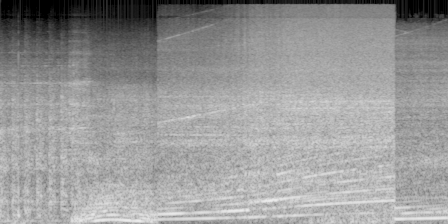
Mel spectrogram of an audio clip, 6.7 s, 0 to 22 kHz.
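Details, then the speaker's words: Nissan S13 on dyno, boost raised in small tuning increments: engine pulls hard with climbing pitch and a fast chattering wastegate flutter under boost; noise only, not a control issue, boost very stable. "you hear that wastegate flutter yeah the waist Gate's fluttering it sounds nuts but makes just sound like a super it sounds like a super it's fluttering it's not a control issue boost is very stable"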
